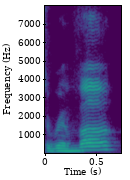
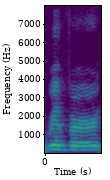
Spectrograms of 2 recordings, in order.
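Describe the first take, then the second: First: The final r sound is dropped. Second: The final r sound is pronounced. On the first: "all of the final R sounds will be dropped" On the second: "Instead of river"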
